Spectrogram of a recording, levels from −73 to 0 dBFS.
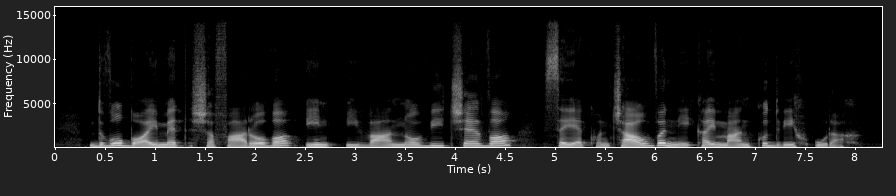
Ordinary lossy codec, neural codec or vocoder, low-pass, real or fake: none; autoencoder, 48 kHz, 32 numbers a frame, DAC-VAE, trained on Japanese speech; 14.4 kHz; fake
